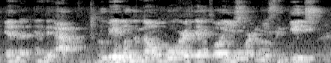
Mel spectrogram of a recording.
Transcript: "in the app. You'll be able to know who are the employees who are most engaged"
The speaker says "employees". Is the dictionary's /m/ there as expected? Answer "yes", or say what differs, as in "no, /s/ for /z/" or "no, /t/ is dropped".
no, /m/ is dropped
